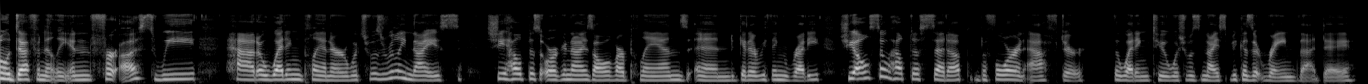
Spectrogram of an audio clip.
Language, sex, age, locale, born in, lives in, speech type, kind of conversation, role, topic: English, female, 25-29, en-US, United States, United States, conversation, unstructured, none, What scares you about making major changes in your family relationships?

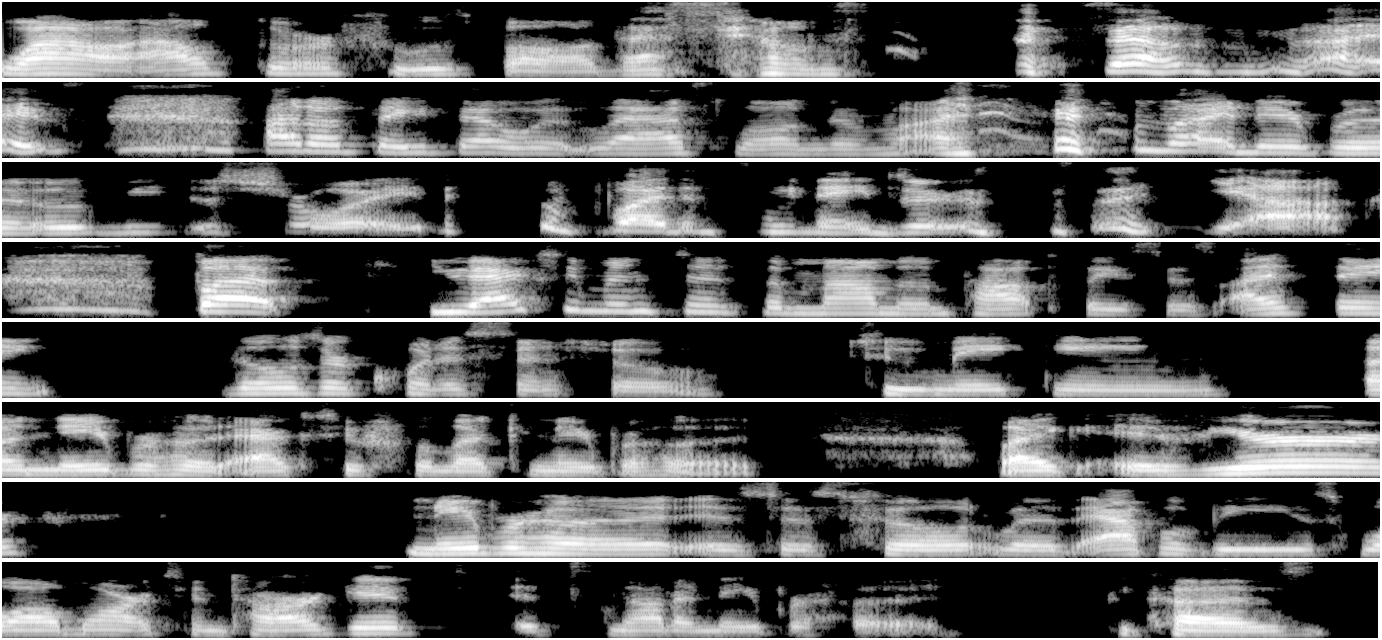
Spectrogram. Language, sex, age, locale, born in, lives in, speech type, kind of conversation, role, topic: English, female, 35-39, en-US, United States, United States, conversation, unstructured, none, What people, places, and routines make you feel at home where you live, and why?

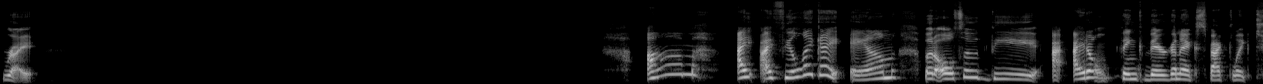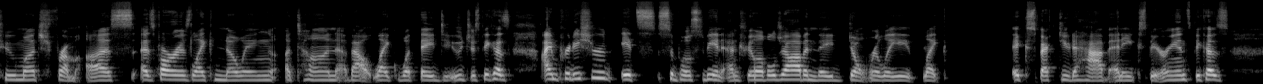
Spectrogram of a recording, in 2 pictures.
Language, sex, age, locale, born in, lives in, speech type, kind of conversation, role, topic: English, female, 20-24, en-US, United States, United States, conversation, advice, user, How can I set clearer boundaries so work doesn't take over my personal time?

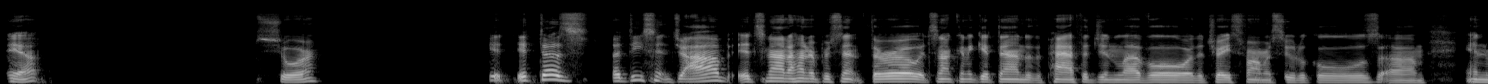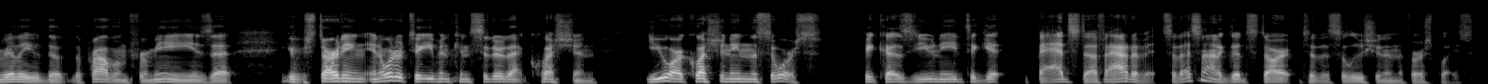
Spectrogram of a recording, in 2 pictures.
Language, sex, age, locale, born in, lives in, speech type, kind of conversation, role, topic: English, male, 55-59, en-US, United States, United States, conversation, unstructured, none, Have you ever tried to convince someone to take up your hobby?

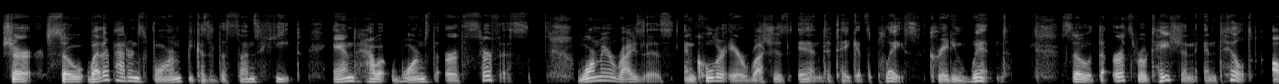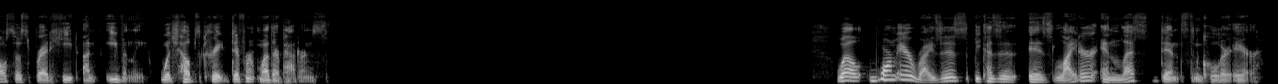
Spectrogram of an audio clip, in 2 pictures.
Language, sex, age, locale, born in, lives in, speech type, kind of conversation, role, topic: English, male, 35-39, en-US, United States, United States, read, expert-assistant, expert, How do weather patterns form and change?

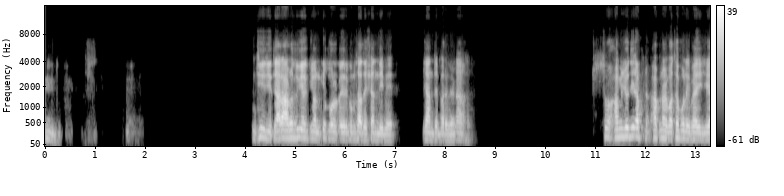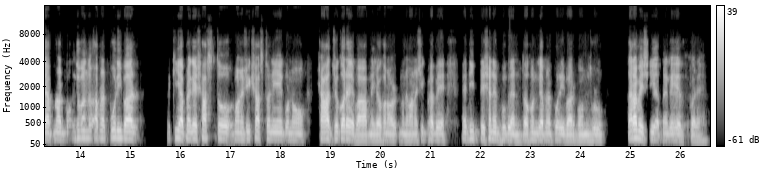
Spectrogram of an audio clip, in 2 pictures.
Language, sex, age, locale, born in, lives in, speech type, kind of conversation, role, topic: Bengali, male, 20-24, bn-BD, Bangladesh, Bangladesh, conversation, unstructured, none, কেন অনেকেই মানসিক স্বাস্থ্য নিয়ে কথা বলতে ভয় পান?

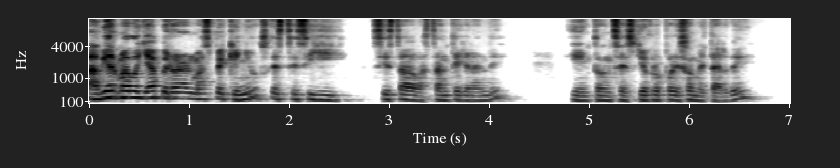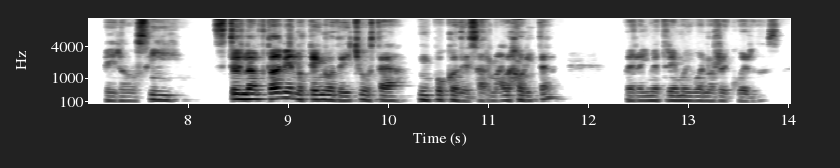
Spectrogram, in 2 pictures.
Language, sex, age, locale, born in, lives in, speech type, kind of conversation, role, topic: Spanish, male, 30-34, es-MX, Mexico, Mexico, conversation, podcast, guest, ¿Cómo celebraban las fiestas en tu familia cuando eras niño?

